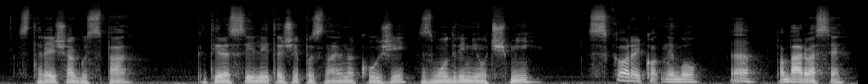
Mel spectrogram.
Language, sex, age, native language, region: Slovenian, male, 30-49, Slovenian, Central Slovenia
